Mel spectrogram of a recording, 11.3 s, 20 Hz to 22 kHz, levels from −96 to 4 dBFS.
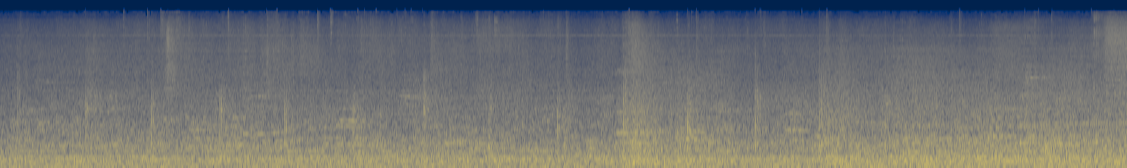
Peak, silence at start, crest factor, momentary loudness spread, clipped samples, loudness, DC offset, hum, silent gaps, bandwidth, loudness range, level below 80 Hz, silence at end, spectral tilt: -4 dBFS; 0 s; 18 dB; 4 LU; under 0.1%; -24 LUFS; under 0.1%; none; none; 16.5 kHz; 3 LU; -34 dBFS; 0 s; -5.5 dB/octave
